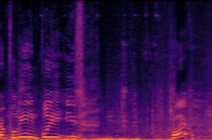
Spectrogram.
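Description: A boy talks excitedly close to the microphone.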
